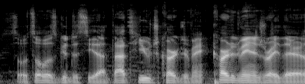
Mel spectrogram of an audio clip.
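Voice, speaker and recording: Speaking fairly quickly with vocal fry, a man uses a very deep, low pitch and fairly even intonation. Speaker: gaming video creator, card game player. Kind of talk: match commentary voiceover. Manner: casual, with filler words.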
